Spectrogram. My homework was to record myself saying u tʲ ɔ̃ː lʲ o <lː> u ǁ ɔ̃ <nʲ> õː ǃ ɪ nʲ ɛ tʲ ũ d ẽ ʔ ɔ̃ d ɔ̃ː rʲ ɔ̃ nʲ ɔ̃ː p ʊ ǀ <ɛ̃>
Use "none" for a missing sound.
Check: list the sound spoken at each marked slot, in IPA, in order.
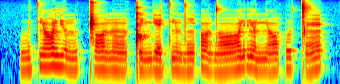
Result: n, n, ɛ̃

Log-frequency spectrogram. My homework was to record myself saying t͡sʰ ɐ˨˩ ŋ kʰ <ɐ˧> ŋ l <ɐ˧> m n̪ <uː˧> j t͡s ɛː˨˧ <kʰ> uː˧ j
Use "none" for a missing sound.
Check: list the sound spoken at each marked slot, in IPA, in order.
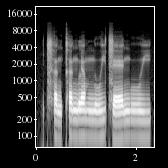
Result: ɐ˧, ɐ˧, uː˨˧, ŋ

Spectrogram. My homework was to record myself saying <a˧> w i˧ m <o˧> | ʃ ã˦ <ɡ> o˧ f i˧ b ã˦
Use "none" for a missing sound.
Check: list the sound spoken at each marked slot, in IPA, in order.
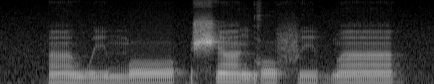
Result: ã˧, o˦, ɡ

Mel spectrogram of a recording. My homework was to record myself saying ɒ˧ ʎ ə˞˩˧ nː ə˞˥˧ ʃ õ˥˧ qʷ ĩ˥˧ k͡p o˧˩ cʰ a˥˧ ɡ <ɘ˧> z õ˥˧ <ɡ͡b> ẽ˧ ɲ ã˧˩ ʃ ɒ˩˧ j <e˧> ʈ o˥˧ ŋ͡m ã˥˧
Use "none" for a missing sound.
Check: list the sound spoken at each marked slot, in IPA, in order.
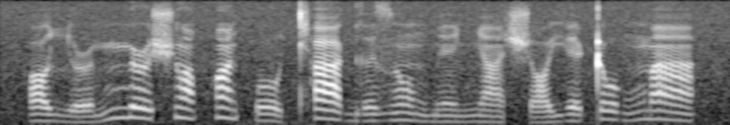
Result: ɘ˧, ɡ͡b, e˧

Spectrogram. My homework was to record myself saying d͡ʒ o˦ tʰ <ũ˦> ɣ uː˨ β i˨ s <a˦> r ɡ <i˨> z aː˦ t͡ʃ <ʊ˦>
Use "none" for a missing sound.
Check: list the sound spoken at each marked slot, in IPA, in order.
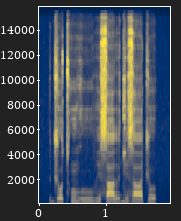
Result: ũ˦, aː˦, i˨, ʊ˦

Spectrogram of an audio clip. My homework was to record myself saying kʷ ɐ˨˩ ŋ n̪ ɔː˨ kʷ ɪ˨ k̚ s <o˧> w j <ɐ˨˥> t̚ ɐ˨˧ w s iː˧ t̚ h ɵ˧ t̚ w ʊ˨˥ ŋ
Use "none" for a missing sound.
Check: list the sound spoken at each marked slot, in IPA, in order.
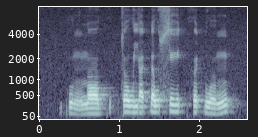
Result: o˧, ɐ˨˥

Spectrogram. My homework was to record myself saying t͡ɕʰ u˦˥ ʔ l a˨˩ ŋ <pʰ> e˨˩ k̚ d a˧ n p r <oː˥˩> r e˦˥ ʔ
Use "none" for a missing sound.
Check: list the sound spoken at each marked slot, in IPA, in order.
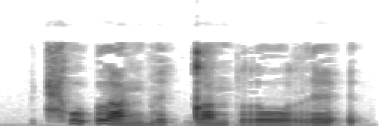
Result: b, oː˨˩

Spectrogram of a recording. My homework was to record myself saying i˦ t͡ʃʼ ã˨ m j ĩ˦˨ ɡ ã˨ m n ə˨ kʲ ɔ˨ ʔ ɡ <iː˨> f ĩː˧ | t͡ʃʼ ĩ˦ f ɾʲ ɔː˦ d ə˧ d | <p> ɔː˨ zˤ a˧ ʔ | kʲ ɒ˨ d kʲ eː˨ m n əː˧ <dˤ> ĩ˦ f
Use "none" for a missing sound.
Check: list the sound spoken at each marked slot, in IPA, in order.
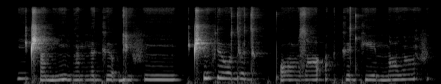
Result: i˨, pʼ, ðˤ

